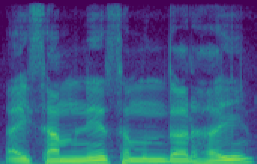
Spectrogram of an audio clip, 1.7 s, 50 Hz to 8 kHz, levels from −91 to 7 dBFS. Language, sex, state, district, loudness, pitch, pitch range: Bhojpuri, male, Bihar, Sitamarhi, -17 LUFS, 115 Hz, 110-135 Hz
